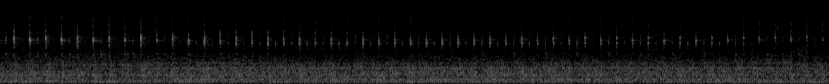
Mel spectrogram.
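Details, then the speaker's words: Lathe cutting a thin disc held by double-sided tape on a faceplate, with a live center restraining it: a light, fairly even ticking about three times a second rides over the cut as the tool contacts the tape. "There, you can hear now the tool's come into contact with the double-sided"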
